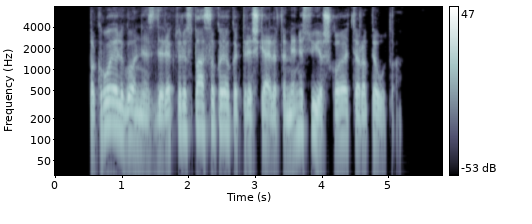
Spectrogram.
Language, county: Lithuanian, Utena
